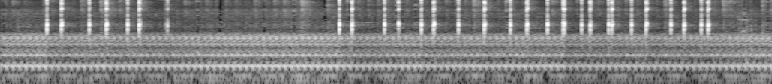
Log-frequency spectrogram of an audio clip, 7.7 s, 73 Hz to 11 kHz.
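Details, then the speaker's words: 1967 VW Beetle 1500cc carburetor fuel shut-off solenoid, removed and bench-wired to a jump box: sharp crisp clicks in irregular bursts over a steady hum as it snaps in and out; fuel shut-off solenoid working. "Alright, so this is the fuel shut-off solenoid, and I have her wired up here next to my jump box, and you guys listen carefully, you'll hear that that's working."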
